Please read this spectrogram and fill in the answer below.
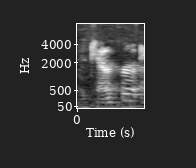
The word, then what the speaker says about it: McCarricker: My last name is McCarricker as McCracker. – Oh, jeez. – Like, not even the right order of letters. And it's totally unrelated people. People from different cities, different countries have never met McCracker every single time.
